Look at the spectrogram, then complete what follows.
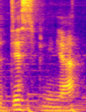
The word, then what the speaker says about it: dyspnea: As opposed to dyspnea, which means shortness of breath. Sounds funny. Dyspnea, shortness of breath. There's a silent P in it.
